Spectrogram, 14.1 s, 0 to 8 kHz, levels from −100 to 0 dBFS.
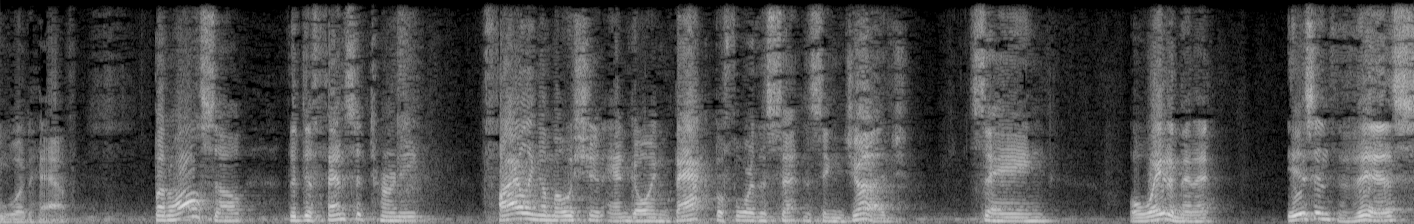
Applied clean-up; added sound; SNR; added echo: none; none; none; none.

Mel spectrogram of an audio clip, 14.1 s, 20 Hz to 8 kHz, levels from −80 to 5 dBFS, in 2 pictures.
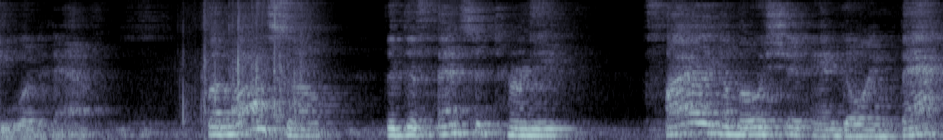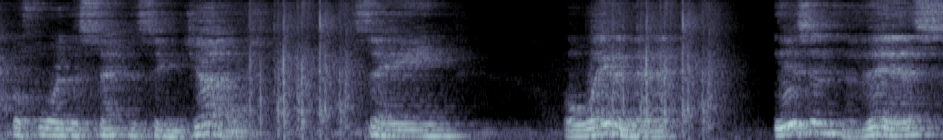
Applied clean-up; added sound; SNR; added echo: none; Bird; 12 dB; reverberation time 0.7 s.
